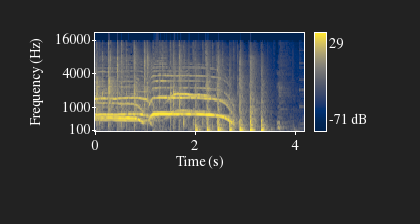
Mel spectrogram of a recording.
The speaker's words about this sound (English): So, I want you all to put your hands together and give one last applause to our queens and their challengers. Woo!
